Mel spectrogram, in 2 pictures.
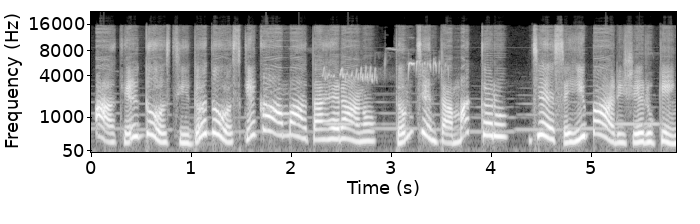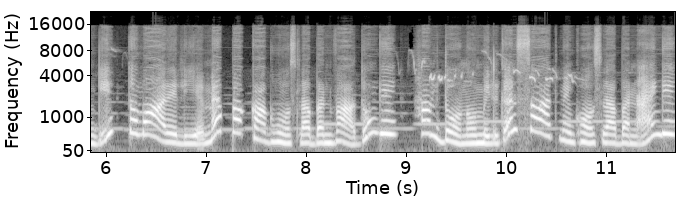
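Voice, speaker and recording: A woman's voice: sits high, sing-song, measured pace, a bit bright, soft background music, full character voice. A woman voicing a kind, fussy, reassuring mother crow in a children's cartoon story. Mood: warm, reassuring. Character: kind, caring mother crow, adult female.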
